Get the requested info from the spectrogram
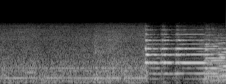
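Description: The De Koenigsberg Dutch street organ (draaiorgel) starts playing: about one and a half seconds in, its pipes come in abruptly with several notes sounding together. Before that there is only a steady low hum with a faint hiss.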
